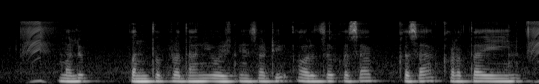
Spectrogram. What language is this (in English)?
Marathi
